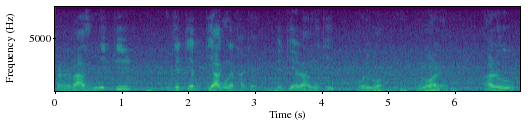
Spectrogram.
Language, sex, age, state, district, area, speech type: Assamese, male, 45-60, Assam, Golaghat, urban, spontaneous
